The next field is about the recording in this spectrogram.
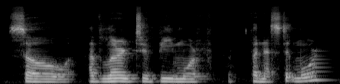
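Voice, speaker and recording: A man speaks as a guest on a casual podcast. His voice sits at an ordinary middle pitch, and his talk is thoughtful and loosely built, full of restarts as he works out his thoughts. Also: measured pace. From America. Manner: reflective, conversational, frequent restarts.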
